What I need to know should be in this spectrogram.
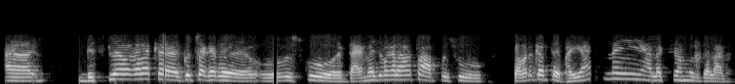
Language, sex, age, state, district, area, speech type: Urdu, male, 30-45, Telangana, Hyderabad, urban, conversation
